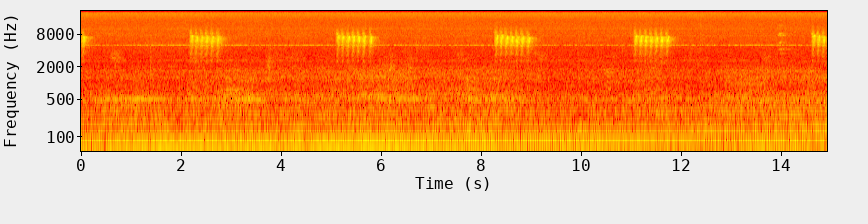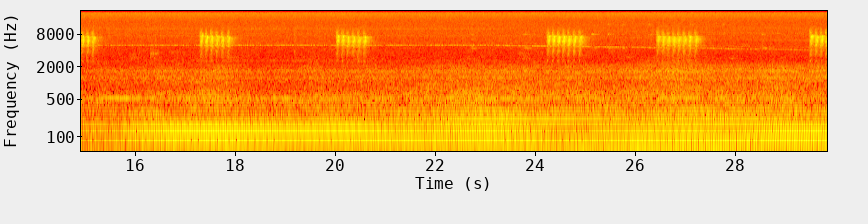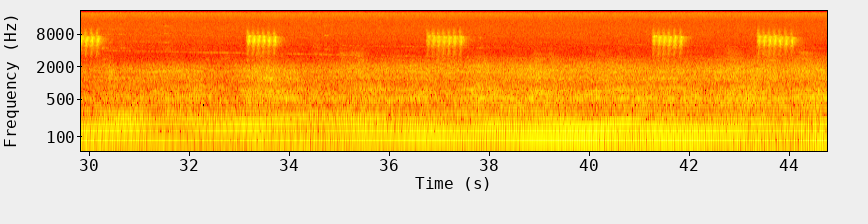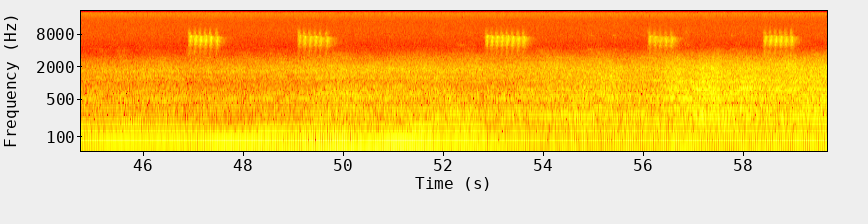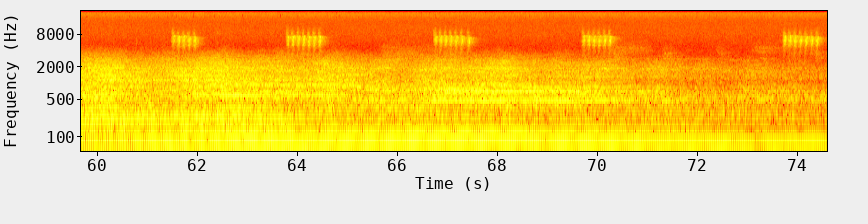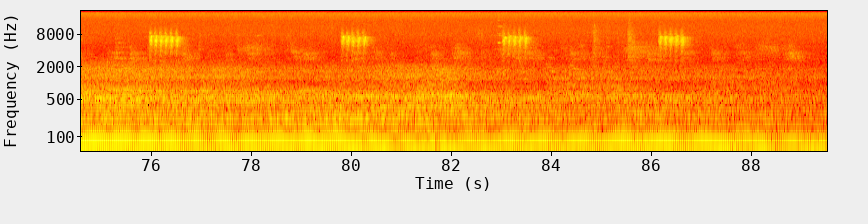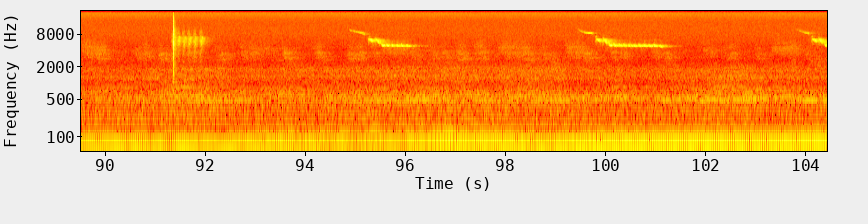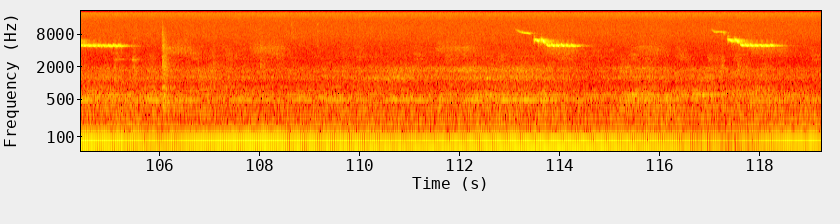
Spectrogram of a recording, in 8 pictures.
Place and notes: {"title": "Berlin Bürknerstr., backyard window - spring day, tits and helicopter", "date": "2020-04-04 15:05:00", "description": "warm day in early spring, tits in my backyard, a helicopter most probably observing social distancing behaviour in corona/covid-19 times\n(Sony PCM D50, Primo EM172)", "latitude": "52.49", "longitude": "13.42", "altitude": "45", "timezone": "Europe/Berlin"}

